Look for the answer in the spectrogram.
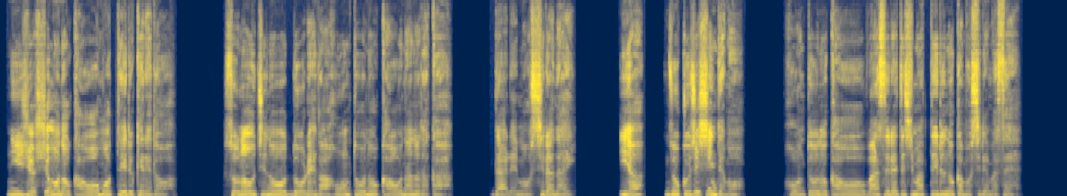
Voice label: boy; 怪人二十面相; Japanese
